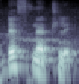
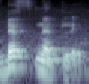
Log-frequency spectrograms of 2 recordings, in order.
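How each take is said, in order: No difference in how they are said.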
